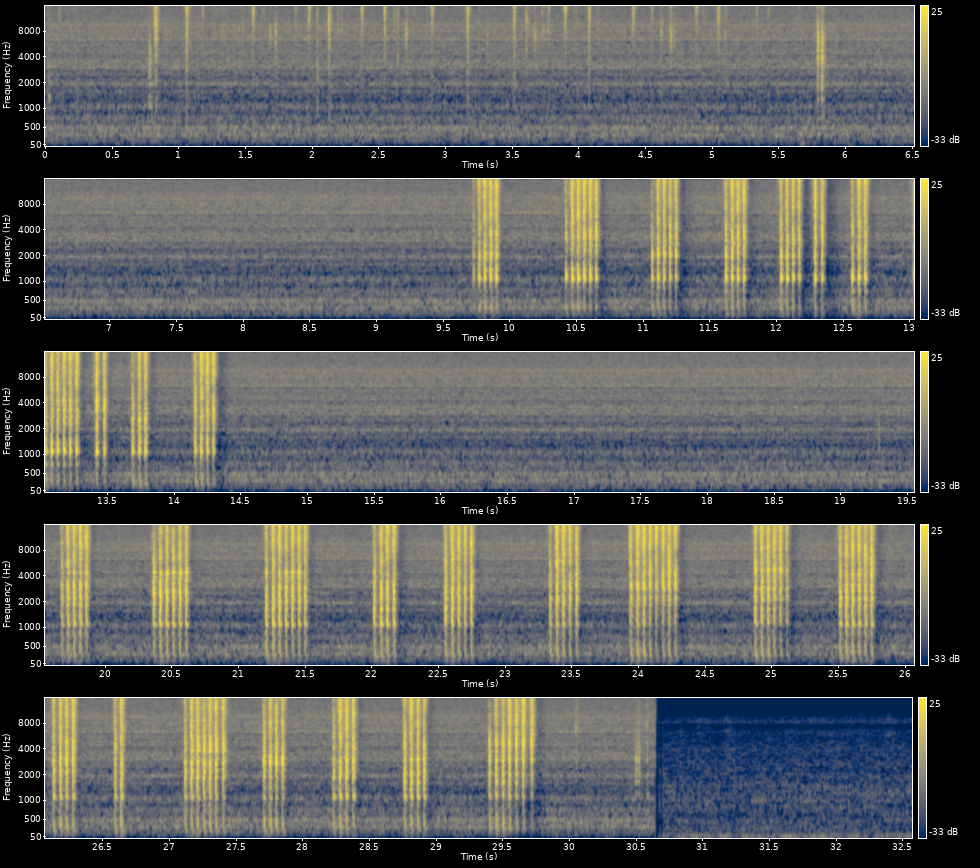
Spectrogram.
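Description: Pneumatic nailer firing in two runs of short, sharp shots, each with a brief hiss of air, about two a second, over a steady shop hum, tacking small wooden blocks down onto a glued plywood substrate.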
